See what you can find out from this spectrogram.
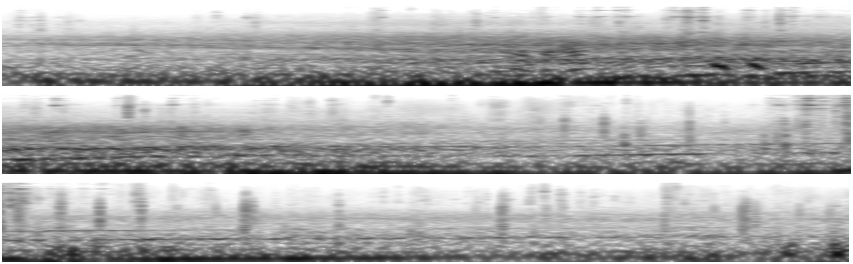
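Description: Keys jangle and clink in short metallic bursts as a particular key is picked out to unlock a door, with a brighter flurry near the end, over shuffling footsteps and a steady low background rumble. No one speaks.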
